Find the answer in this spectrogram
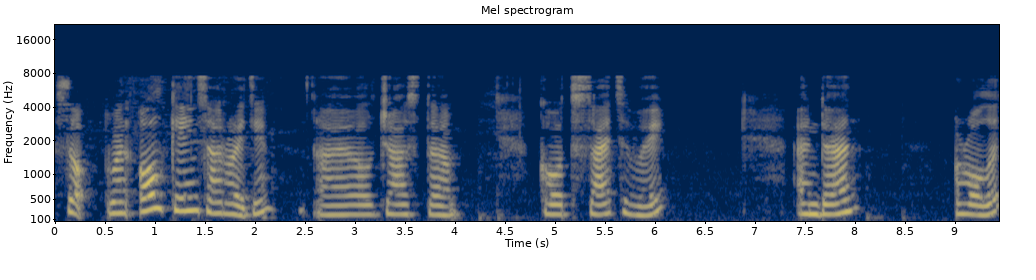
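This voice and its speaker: A woman speaks with a non-native accent at a very slow pace. She leaves long, frequent pauses. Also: medium pitch for a woman, ordinary pitch variation. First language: not English. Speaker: polymer clay artist. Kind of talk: craft tutorial narration. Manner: hesitant.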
